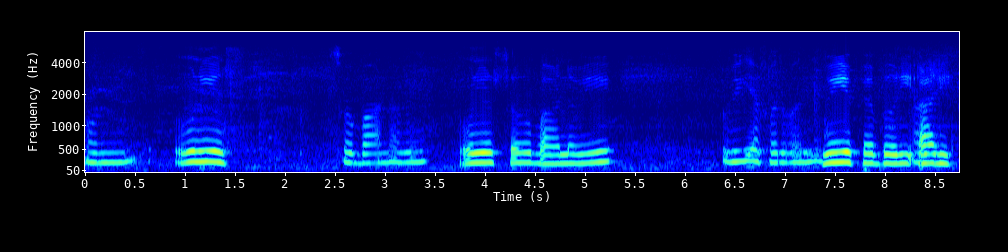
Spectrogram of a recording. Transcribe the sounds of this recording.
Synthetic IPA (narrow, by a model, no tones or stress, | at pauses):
ʊn | ʊniːəs | sɔːbaːnəʋe | ʊ̰ñisɔːɓaːnəʋe | ʋiːfeɾʋəɾiʋiːfebɾuəɾiʔaːɦeː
